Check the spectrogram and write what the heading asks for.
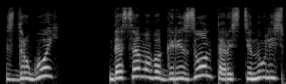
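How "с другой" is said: plain reading voice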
